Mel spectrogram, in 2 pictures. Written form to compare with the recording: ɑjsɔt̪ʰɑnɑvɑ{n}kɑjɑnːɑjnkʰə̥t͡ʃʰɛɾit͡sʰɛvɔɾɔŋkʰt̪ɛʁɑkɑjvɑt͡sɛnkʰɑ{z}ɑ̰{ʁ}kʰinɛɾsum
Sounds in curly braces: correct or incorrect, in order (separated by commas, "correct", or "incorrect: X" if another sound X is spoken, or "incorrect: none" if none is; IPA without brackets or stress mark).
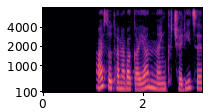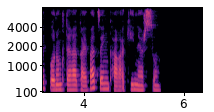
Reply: incorrect: none, incorrect: ʁ, incorrect: none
